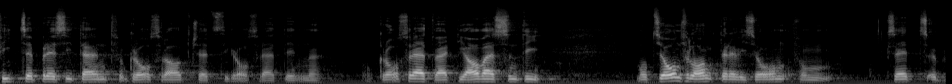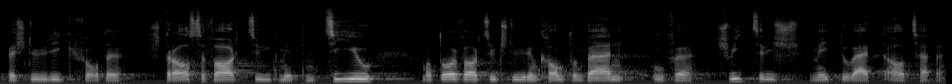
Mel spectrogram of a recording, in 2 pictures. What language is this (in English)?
Swiss German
